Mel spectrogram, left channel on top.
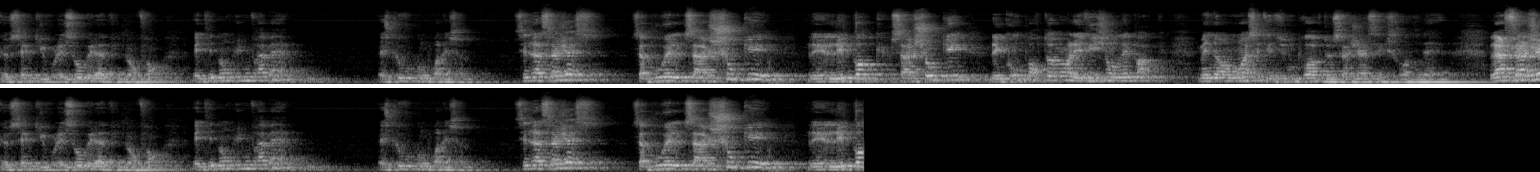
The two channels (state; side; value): drops out; right; at 8.7 s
